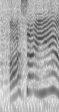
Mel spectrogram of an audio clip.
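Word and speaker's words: açaí: Asai is the actual how to pronounce it.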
